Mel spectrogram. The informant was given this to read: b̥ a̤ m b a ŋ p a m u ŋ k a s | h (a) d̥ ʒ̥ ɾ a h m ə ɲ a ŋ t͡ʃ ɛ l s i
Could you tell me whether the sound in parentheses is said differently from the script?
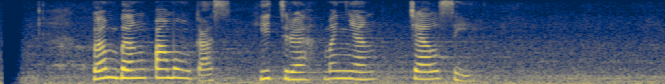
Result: yes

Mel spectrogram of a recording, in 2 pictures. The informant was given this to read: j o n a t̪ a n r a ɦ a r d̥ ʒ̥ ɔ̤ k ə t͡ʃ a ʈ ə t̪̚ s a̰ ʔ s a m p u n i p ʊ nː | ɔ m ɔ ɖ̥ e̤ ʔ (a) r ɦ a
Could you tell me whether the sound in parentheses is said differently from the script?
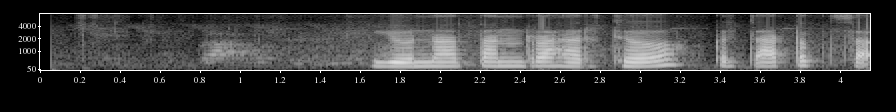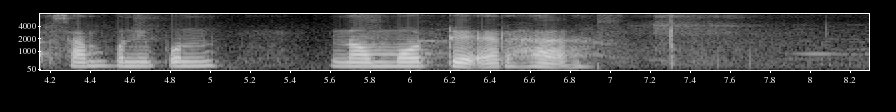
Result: yes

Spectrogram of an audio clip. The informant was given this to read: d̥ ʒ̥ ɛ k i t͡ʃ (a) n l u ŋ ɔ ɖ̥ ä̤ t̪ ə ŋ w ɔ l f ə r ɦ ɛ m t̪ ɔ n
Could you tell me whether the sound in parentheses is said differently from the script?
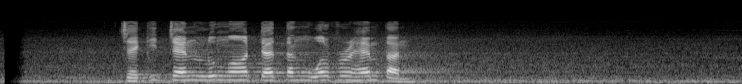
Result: yes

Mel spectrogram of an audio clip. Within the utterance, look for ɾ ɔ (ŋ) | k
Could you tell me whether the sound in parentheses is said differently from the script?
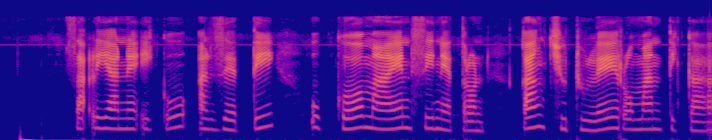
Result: yes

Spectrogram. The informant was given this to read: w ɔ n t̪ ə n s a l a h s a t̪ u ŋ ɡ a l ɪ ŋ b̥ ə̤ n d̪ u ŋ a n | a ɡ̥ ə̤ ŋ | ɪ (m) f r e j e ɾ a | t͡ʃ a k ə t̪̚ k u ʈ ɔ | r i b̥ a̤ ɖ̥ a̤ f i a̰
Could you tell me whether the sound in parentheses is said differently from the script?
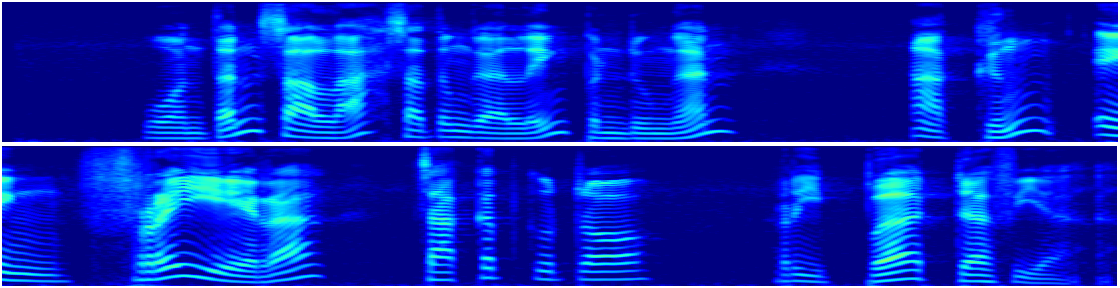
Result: yes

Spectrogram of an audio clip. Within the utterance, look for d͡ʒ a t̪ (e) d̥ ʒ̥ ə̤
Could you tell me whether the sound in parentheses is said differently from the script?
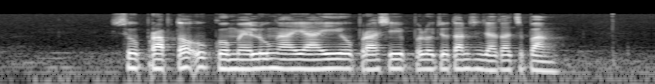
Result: yes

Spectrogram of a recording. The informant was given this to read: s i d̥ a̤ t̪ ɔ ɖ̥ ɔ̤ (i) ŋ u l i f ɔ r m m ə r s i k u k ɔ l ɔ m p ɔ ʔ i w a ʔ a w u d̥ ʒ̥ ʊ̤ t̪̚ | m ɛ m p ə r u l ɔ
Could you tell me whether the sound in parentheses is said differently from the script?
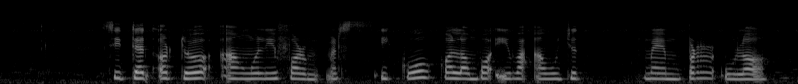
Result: yes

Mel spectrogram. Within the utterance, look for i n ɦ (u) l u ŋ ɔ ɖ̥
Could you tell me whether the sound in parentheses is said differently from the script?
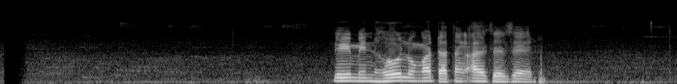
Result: yes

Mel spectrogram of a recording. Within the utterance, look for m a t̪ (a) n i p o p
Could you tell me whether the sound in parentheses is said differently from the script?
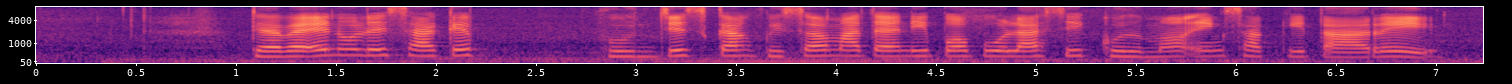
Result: yes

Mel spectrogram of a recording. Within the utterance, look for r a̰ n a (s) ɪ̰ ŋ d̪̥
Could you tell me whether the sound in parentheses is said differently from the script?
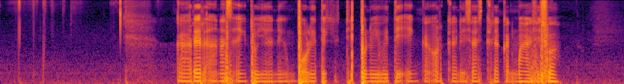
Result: no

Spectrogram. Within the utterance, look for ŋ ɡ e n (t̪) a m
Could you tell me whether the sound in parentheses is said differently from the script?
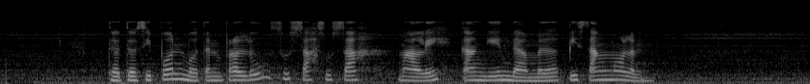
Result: yes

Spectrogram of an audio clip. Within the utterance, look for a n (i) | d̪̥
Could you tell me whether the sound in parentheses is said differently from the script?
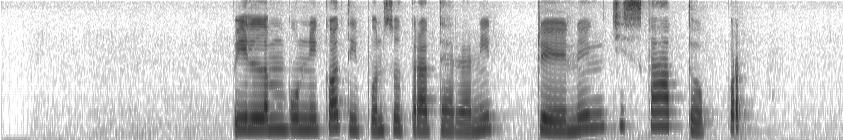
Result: no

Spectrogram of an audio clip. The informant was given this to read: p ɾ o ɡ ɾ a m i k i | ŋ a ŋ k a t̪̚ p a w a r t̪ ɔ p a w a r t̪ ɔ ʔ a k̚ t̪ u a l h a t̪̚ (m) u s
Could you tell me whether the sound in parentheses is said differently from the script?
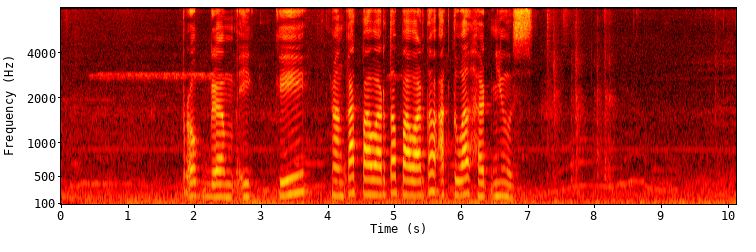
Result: yes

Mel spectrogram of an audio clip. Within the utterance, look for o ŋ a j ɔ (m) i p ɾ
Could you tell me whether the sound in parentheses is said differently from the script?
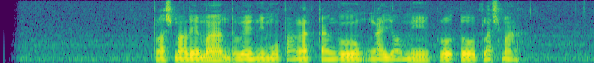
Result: no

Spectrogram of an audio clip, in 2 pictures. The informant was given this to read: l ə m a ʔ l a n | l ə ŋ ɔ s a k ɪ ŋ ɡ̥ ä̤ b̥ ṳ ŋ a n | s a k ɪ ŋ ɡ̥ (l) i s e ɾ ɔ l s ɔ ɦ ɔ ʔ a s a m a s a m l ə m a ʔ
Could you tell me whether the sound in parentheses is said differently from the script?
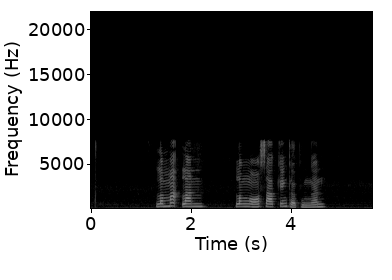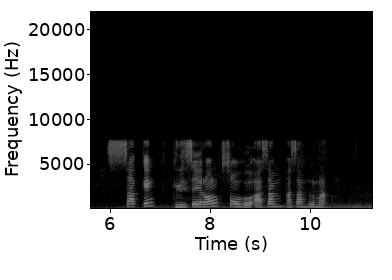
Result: no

